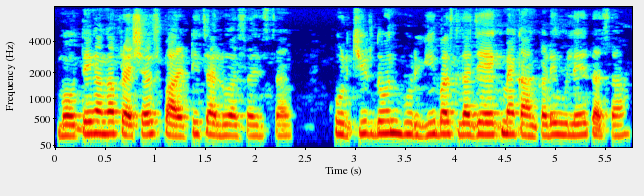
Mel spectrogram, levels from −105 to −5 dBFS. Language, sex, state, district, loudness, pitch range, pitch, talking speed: Konkani, female, Goa, North and South Goa, -17 LUFS, 190-220 Hz, 205 Hz, 155 wpm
